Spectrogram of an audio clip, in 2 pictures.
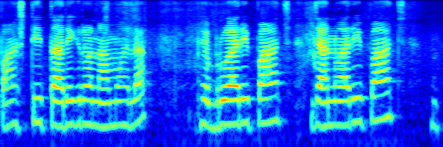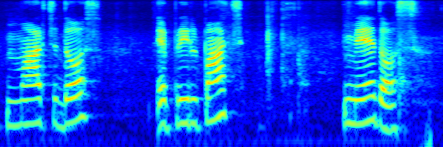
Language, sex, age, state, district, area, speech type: Odia, female, 18-30, Odisha, Subarnapur, urban, spontaneous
